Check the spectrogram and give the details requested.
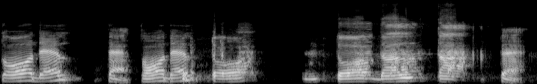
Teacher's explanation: জিহ্বার আগা সামনের উপর 2 দাঁতের গোড়ার সঙ্গে লাগিয়ে উচ্চারিত হয়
